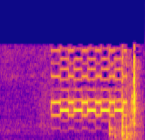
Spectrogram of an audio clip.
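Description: A telephone rings with a bright, warbling electronic tone that starts partway in and holds steadily. A louder clatter follows near the end. No voices are heard.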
